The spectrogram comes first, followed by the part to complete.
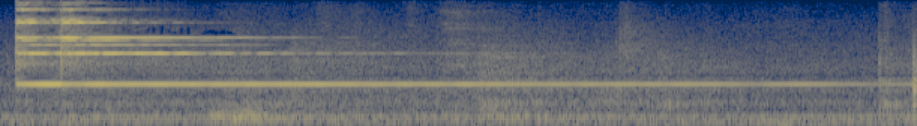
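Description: A bell is struck at the start and rings on with one clear tone that slowly fades, its brighter overtones dying away within the first few seconds. It is rung as the priest enters to begin Mass, typical of a sacristy bell. A short knock comes right at the end.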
